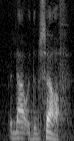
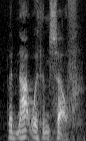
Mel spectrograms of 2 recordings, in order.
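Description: No difference in how they are said.

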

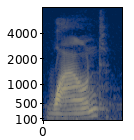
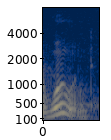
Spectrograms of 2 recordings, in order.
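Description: First: "Wound" with an ow vowel; "Wound" rhyming with found. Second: "wound" with an oo vowel; "wound" as woond. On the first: Teacher gives the winding reading, "Wound" as wownd. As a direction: say "Wound" as past tense of wind. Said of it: "past tense of wind". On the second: Teacher gives the other reading, "wound" as woond. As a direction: say "wound" like an injury. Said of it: "past tense of wind or wound". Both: Shown as a demonstration.

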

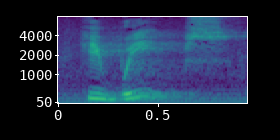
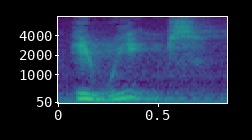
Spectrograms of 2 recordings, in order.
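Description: No difference in how they are said.

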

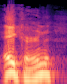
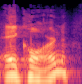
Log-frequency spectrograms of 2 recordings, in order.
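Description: First: "acorn" said the Texas way, as AY-kern; Texas pronunciation. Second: "acorn" said the Canadian way, as AY-korn; Canadian pronunciation. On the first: Preacher owning up to last week's accent, "acorn" as Texan AY-kern. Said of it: "in such a strange Texas accent". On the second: Preacher showing he is bilingual, "acorn" as Canadian AY-korn. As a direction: give "acorn" a full "corn" ending, Canadian style. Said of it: "the Canadian word is". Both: Shown as a demonstration.

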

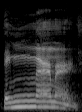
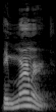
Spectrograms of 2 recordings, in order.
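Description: First: MURMURED stretched very long; drawn-out murmured. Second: Said in the usual way. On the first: Shown as a demonstration. Preacher savoring an ugly word, murmured drawn out slowly. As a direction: linger slowly on murmured, dragging its sound. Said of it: "It just sounds kinda, ugh".

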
